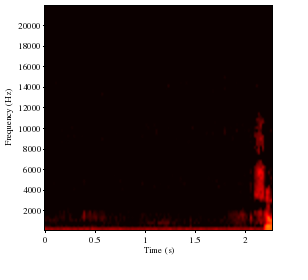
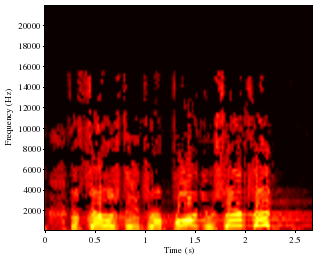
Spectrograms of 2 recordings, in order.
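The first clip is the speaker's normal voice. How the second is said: much higher, loud cry of warning; alarmed shout; 22 dB louder than usual. Acted. Delilah shouting to Samson that enemies are upon him, alarmed shout. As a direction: yell it like springing a trap.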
